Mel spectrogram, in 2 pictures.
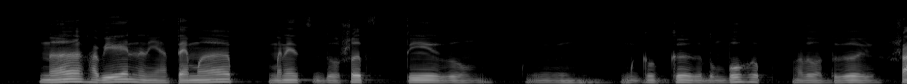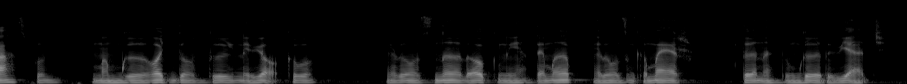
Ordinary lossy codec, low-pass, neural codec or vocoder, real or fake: none; 9.9 kHz; none; real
